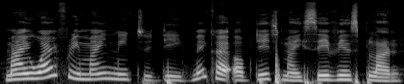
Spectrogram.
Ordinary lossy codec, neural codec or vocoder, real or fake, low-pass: none; none; real; 19.8 kHz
